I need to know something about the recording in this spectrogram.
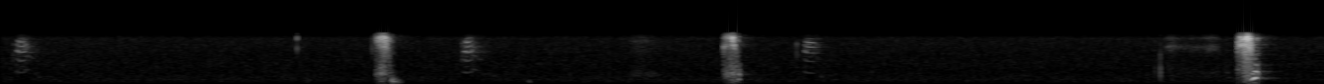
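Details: Domestic cat indoors, complaining about a sneeze, gives short sharp meows and chirps, scattered singly across the recording with quiet gaps between them, one loud clipped cry near the end.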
